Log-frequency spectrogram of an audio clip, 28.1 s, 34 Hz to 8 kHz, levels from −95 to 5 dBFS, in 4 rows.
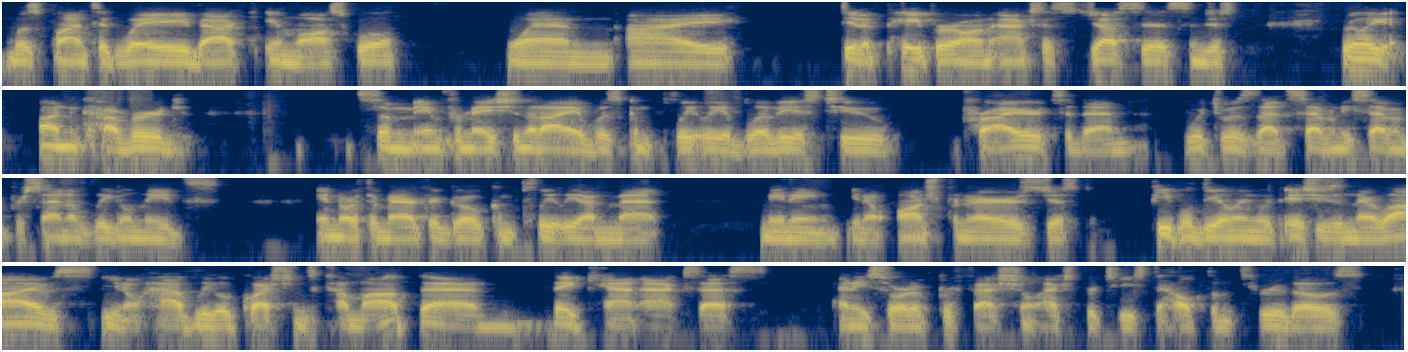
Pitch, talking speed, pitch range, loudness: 85 Hz, 165 wpm, 80-90 Hz, -18 LUFS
